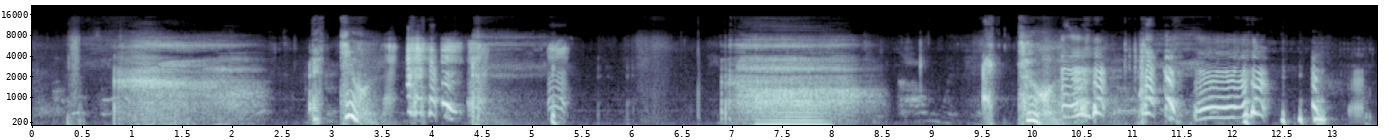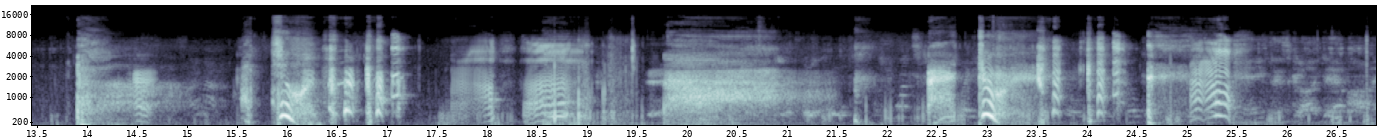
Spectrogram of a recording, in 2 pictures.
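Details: Adult (baby's father) sneezing several times in a row, each sneeze followed by the baby's bright, giggling laughter.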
